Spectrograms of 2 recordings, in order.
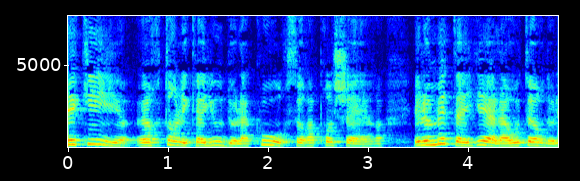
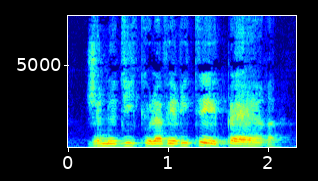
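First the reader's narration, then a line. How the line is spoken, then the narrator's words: Low voice. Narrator (French): reprit à voix basse l'aîné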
